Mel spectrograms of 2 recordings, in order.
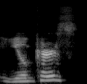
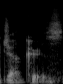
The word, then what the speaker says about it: Junkers: I like this one it's spelled like the word Junkers but it's German so I think it's pronounced yonkers Adam is that is that accurate might actually be Junkers I'm not sure well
